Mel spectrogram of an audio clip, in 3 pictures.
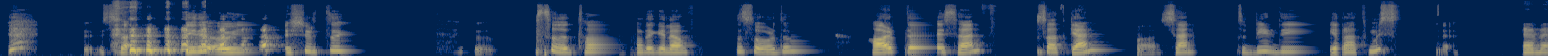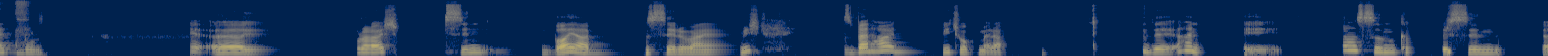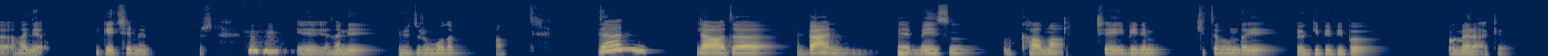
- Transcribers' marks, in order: gasp; tapping; laugh; distorted speech; static
- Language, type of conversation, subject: Turkish, podcast, Tam vaktinde karşıma çıkan bir fırsatı nasıl yakaladım?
